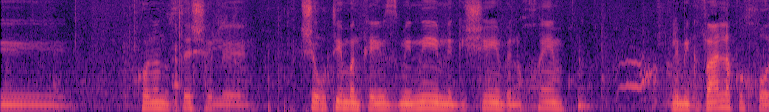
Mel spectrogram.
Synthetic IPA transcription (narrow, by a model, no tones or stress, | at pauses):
ko̞lano̞se̞ʃe̞leʃeʁutimbankaimzminimneɡiʃimveno̞χim | lemiɡvanlakoχo̞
